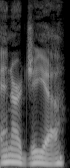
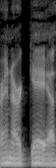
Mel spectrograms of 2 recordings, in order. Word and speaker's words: enargeia: Yeah, enargia, or enargeia, sometimes pronounced.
